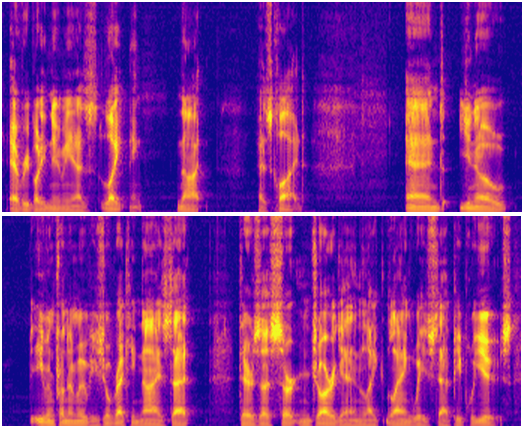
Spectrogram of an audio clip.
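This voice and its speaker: An older man reminiscing in a relaxed, casual ASMR style, speaking in unhurried, halting phrases with folksy asides. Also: extremely low pitch. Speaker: ASMR storyteller.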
